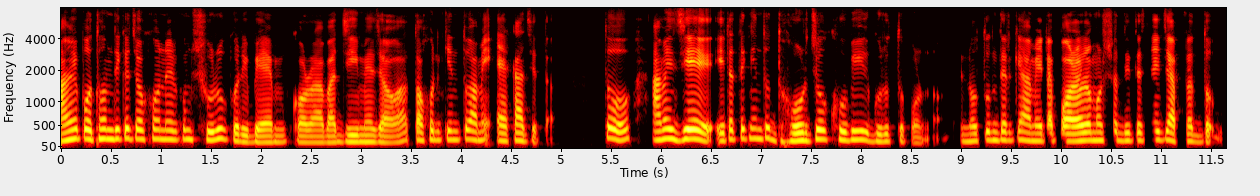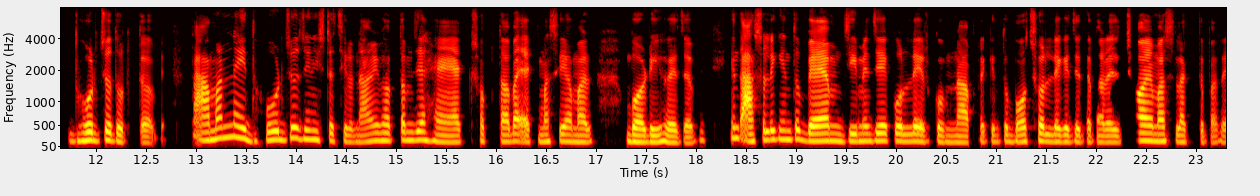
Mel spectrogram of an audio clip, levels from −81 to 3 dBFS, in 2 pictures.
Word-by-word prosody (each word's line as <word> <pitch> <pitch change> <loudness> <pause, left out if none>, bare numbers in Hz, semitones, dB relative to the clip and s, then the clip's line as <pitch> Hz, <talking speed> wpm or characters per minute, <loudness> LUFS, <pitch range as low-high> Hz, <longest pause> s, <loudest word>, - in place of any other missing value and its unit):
আমি 180 +5 +5
১ম 205 +1 +4
দিকে 205 +1 +3
যখন 200 +1 -1
এরকম 195 +2 -3
শুরু 185 +2 +3
করি 155 -3 +2
ব্যায়াম 135 0 +1 0.2
করা 130 -1 +1
বা 130 - +1
জিমে 140 0 +1
যাওয়া, 130 +3 0
তখন 185 +3 0
কিন্তু 190 +1 -3
আমি 180 - -3 0.2
একা 165 +2 +1
যেতাম। - - -12 0.5
তো 215 - +6 0.4
আমি 205 +3 +4
যেয়ে 200 -3 +9 0.2
এটাতে 195 +4 -1
কিন্তু 215 +1 -1
ধৈর্য 160 +1 +3 0.2
খুবই 190 0 +1 0.2
গুরুত্বপূর্ণ। 150 -5 -6 0.4
নতুনদেরকে 180 +2 -3
আমি 165 - -1
এটা - - -1
পরামর্শ 170 +2 +5
দিতে 165 +1 -2
চাই 185 0 -3
যে - - +1
আপনার 155 -1 -4
ধ - - -1 0.4
ধৈর্য 165 0 +2
ধরতে 145 - -4
হবে। 120 - -10 0.3
তো - - -26
আমার 210 +5 +1
না - - -1
এই - - +2
ধৈর্য 180 +1 -1 0.2
জিনিসটা 185 -4 -3
ছিল 150 - -5
না। 140 - -5
আমি 165 - -1
ভাবতাম 170 +1 -2
যে 185 - +2
হ্যাঁ 140 -2 0
১ 135 - -23
সপ্তাহ 150 -1 -3
বা - - +4
১ - - -10
মাসেই 150 +1 -2
আমার 140 -1 0 0.5
বডি 140 -1 +4
হয়ে 130 -1 +2
যাবে। 120 +8 -4 0.3
কিন্তু 225 0 0
আসলে 180 +4 -2
কিন্তু 190 +1 -1
ব্যায়াম 160 0 +6
জিমে 155 0 0
যেয়ে 165 -1 +2
করলে 155 -1 +1
এরকম 145 -1 -5
না 135 - 0
আপনার - - -9
কিন্তু 145 +2 -5
বছর 150 +3 +1
লেগে 145 0 +1
যেতে 140 0 -3
পারে। 135 0 -1 0.2
৬ 170 -1 +4
মাস 155 +1 +1
লাগতে 135 -1 -6
পারে 130 - -7
160 Hz, 200 wpm, -23 LUFS, 145-185 Hz, 0.5 s, যেয়ে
